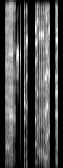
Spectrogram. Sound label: Enemy Poisonwizard Mirror Crash; gamerip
